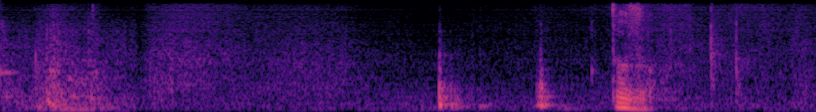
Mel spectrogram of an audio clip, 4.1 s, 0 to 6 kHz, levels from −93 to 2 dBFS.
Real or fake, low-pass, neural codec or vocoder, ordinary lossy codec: fake; 5.4 kHz; codec, 44.1 kHz, 7.8 kbps, Pupu-Codec; none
